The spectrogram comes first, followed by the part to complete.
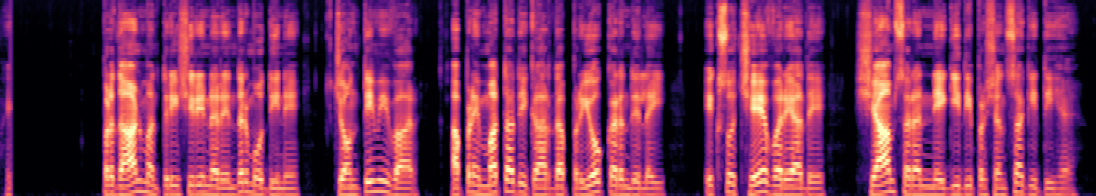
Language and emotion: Punjabi, neutral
